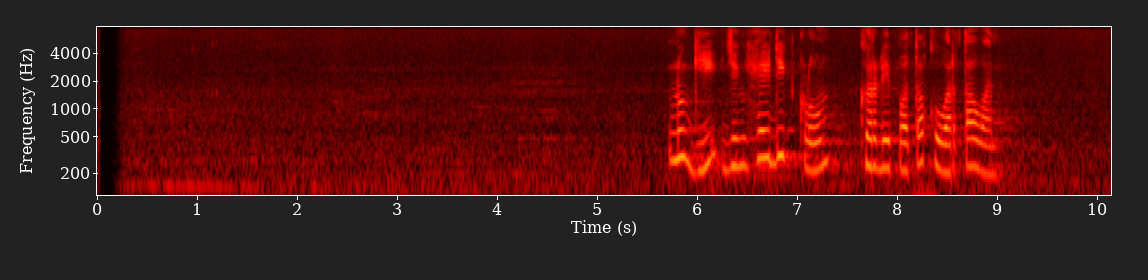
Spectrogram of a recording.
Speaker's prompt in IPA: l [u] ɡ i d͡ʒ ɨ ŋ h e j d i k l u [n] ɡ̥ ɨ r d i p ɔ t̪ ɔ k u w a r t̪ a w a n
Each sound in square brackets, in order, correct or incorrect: correct, incorrect: m

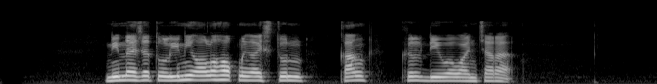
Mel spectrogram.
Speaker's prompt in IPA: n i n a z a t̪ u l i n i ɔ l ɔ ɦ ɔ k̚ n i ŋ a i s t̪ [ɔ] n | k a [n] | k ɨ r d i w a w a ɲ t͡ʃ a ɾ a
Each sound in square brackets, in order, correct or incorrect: incorrect: u, incorrect: ŋ

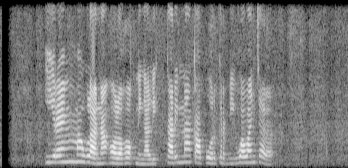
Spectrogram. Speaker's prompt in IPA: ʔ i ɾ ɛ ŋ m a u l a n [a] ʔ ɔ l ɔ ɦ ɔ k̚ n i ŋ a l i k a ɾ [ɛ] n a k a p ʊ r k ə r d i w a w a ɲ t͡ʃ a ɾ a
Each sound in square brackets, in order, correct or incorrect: correct, incorrect: i

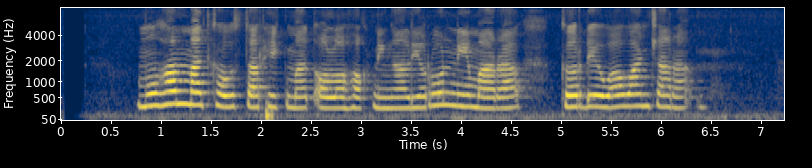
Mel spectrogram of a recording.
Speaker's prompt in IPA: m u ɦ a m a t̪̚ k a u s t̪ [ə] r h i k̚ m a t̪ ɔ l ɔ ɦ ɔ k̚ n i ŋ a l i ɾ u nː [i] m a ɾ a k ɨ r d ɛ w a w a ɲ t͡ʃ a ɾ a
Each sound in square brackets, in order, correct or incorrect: incorrect: a, correct

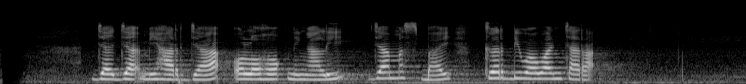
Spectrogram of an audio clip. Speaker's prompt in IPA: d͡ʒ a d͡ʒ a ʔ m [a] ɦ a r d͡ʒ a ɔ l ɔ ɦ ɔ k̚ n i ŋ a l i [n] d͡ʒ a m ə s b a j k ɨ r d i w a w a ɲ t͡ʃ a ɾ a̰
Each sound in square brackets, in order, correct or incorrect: incorrect: i, incorrect: none

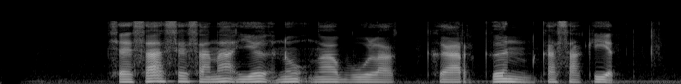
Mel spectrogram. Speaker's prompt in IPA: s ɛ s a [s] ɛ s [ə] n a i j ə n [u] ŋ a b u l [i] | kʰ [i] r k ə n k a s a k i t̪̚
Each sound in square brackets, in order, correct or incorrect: correct, incorrect: a, correct, incorrect: a, incorrect: a

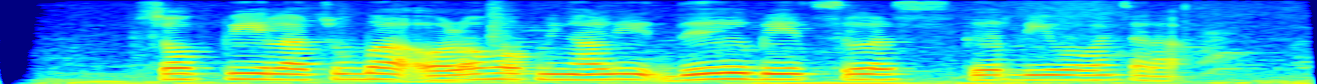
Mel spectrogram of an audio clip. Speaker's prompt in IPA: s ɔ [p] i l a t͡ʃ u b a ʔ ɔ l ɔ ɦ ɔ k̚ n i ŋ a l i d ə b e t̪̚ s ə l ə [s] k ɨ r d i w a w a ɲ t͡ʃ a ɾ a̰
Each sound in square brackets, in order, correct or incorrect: correct, correct

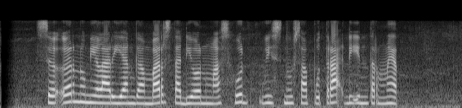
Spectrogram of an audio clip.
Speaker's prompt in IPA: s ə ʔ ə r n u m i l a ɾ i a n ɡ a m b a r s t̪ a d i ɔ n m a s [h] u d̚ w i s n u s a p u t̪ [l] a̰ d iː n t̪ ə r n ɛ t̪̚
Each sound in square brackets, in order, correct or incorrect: correct, incorrect: ɾ

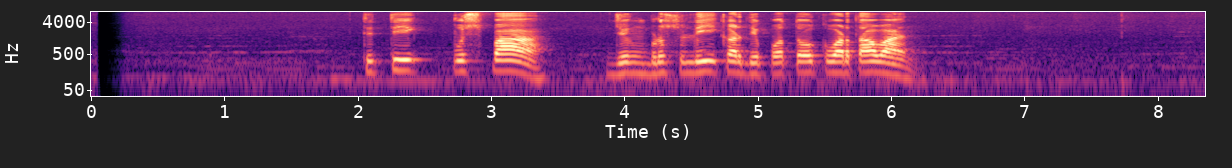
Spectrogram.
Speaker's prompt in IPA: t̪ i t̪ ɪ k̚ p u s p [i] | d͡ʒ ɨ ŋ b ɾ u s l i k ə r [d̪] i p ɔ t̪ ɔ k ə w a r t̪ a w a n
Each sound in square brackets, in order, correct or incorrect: incorrect: a, correct

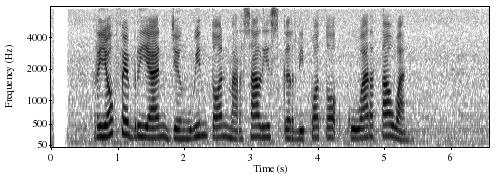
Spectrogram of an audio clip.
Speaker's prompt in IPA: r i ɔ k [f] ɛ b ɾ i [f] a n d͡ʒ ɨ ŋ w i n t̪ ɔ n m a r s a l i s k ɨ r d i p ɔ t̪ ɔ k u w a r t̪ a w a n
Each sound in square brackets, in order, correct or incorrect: correct, incorrect: none

